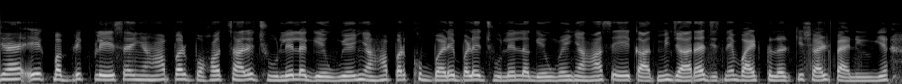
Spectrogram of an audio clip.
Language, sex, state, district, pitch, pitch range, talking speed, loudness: Hindi, female, Bihar, Jahanabad, 205 Hz, 190-220 Hz, 245 wpm, -20 LUFS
